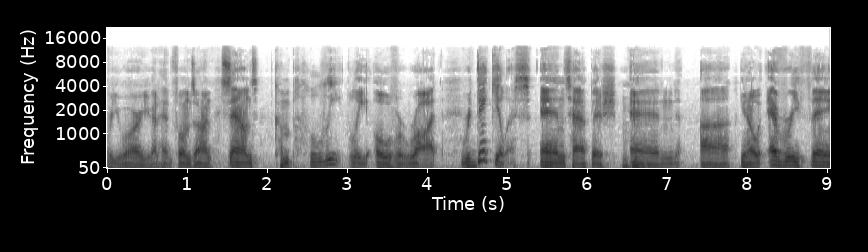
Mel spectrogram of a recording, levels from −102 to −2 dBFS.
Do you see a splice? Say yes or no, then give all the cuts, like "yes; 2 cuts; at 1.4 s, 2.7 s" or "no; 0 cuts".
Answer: yes; 4 cuts; at 1.4 s, 4.4 s, 5.7 s, 7.9 s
